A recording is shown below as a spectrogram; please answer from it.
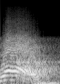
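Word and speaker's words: rho: go very good somebody knows the Greek alphabet row this is a Greek letter r r yeah pronounced like this and it was probably I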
